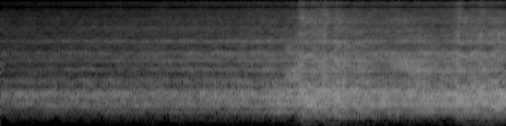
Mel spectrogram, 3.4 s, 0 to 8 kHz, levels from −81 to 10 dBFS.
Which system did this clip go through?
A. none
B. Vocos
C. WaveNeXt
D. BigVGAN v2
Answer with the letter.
C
